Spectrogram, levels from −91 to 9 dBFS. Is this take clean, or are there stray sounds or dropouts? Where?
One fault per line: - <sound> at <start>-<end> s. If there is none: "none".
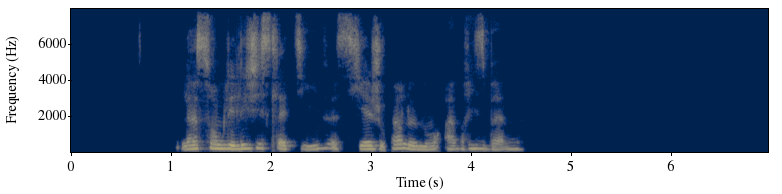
none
